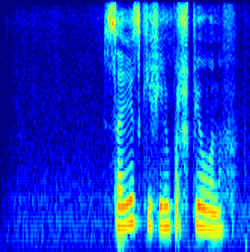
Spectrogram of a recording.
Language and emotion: Russian, neutral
